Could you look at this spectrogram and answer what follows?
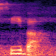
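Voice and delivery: "Siva" with an s sound in place of sh; Southern pronunciation. Shown as a demonstration. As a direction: say "Siva" the South Indian way, opening on a plain s. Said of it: "can be pronounced differently. In the South".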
